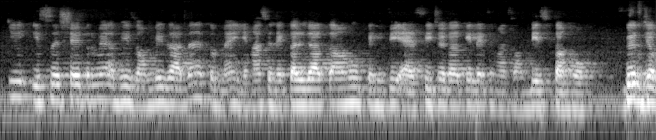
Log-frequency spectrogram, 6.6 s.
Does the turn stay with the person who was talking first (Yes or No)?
Yes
